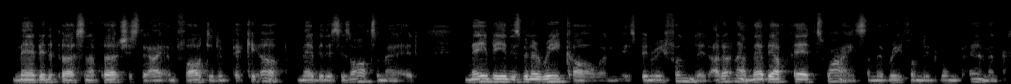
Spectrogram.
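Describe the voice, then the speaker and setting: With a Yorkshire accent, a man talks at a fairly quick pace in a medium pitch, with a dark, mellow tone and a somewhat breathy quality. His pitch swings very wide, and his loudness swings a lot too. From Yorkshire, northern England. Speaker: cyber security consultant. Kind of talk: webinar interview.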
